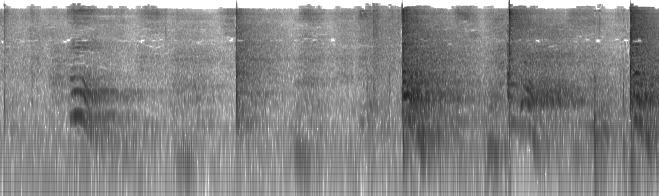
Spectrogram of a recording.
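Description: Light-up toy lightsabers clashing, their built-in sound effects going off about five times, each a sudden hit that fades with a sweeping electronic tone. A child's shout comes about four seconds in.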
